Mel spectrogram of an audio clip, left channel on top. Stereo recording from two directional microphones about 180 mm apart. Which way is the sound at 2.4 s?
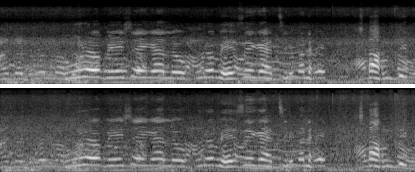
10° right (ahead or behind).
